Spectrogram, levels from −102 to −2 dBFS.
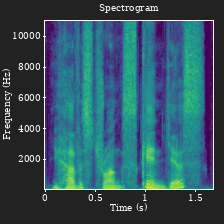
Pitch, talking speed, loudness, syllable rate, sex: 150 Hz, 180 wpm, -19 LUFS, 4.1 syllables/s, male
